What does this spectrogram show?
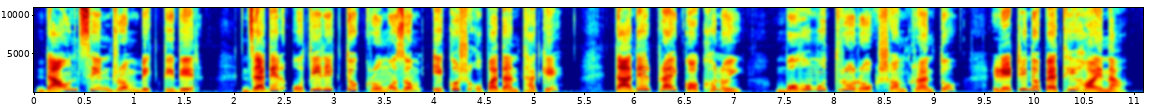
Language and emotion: Bengali, neutral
